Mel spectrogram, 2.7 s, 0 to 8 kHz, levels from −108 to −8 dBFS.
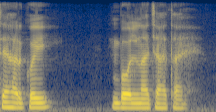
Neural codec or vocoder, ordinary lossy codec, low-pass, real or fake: none; none; 7.2 kHz; real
